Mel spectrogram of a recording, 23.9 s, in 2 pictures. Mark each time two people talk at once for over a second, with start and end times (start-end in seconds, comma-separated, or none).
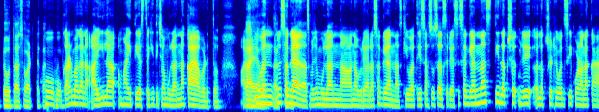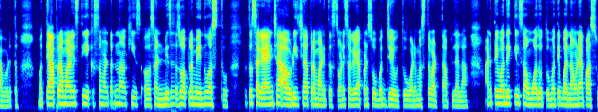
4.9-6.1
